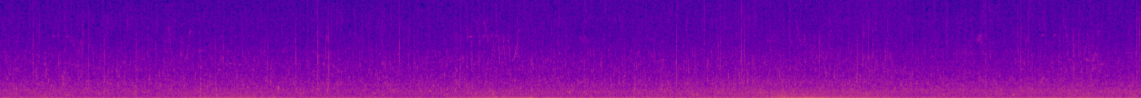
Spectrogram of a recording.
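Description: Steady flowing and trickling water, like a fountain pouring into a bath pool, with scattered small drips and splashes. The water swells briefly a little after ten seconds and again for a longer stretch around sixteen seconds.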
